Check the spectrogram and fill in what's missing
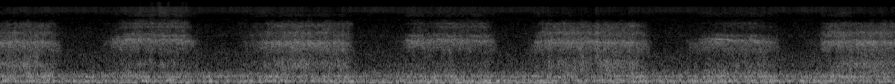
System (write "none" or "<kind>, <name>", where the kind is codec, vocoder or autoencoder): none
